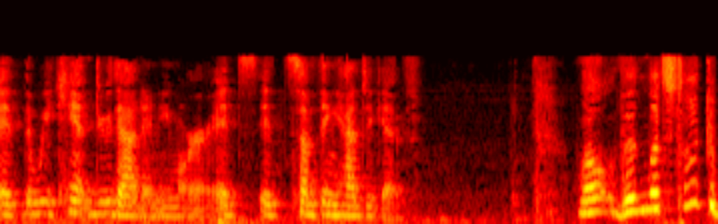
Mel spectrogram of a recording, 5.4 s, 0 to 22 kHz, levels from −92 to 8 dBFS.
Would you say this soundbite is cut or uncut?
uncut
